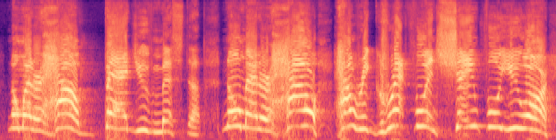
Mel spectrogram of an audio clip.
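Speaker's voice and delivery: loud, high, driving preacher's cry; preaching at full force. Acted. Preacher shouting to the congregation, full force preaching. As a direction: hammer it home to the congregation.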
